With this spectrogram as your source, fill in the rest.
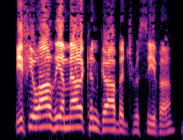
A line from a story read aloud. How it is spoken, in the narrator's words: he said in a heavy German accent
